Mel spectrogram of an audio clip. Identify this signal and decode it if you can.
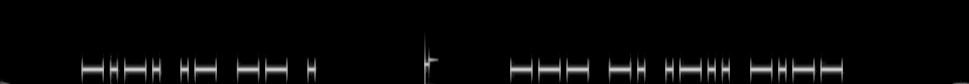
Morse code, heard as a keyed tone, about 17 wpm, 700 Hz. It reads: CAME ONLY
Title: Sentences from Top 200 Words - New Word Drill - 17wpm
